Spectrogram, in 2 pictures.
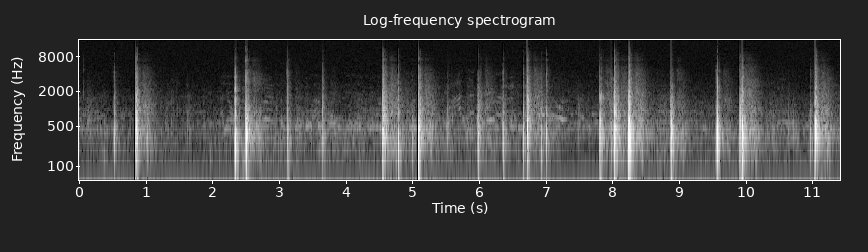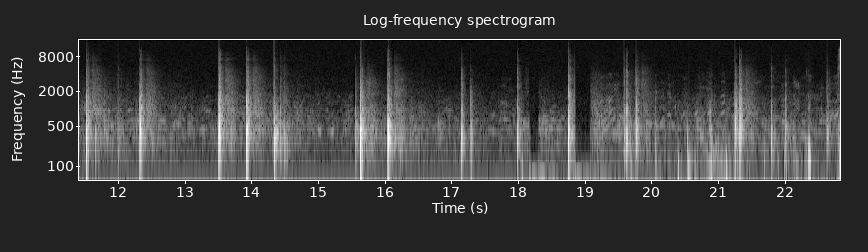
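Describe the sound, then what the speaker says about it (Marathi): Fireworks and firecrackers crackle at a cricket semi-final, a rapid series of loud sharp bangs and pops in irregular bursts, with crowd noise and a commentator's voice running underneath. "अतिशय फटाक्यांची आतषबाजी इथे मात्र पाहायला मिळते."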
